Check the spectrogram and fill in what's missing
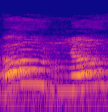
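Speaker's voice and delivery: ordinary delivery, nothing marked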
